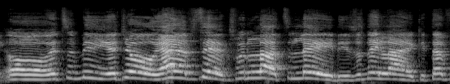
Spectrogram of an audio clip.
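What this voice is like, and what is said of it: Stereotypical Italian accent voice. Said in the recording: “he's doing a very much an Italian stereotype voice... the accent... the accent. Yes, voice.”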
